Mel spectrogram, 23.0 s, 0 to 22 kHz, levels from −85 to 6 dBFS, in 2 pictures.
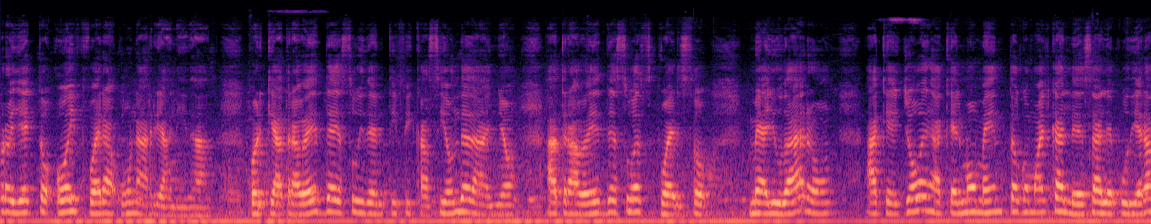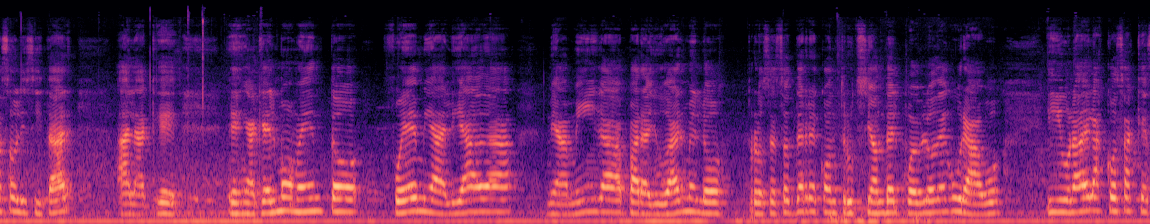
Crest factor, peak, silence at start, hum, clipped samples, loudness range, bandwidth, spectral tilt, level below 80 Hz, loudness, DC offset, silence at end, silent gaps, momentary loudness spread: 14 dB; 0 dBFS; 0 s; none; under 0.1%; 2 LU; 16.5 kHz; -6 dB/octave; -26 dBFS; -14 LUFS; under 0.1%; 0 s; none; 9 LU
